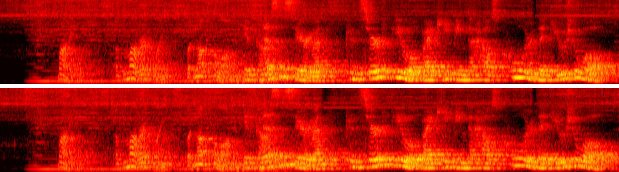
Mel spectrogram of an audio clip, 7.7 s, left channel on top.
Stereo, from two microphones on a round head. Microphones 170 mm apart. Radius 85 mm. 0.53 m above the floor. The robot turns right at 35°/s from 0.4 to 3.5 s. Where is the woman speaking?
15° right (ahead or behind), 1.7 m; by 7.8 s 5° right (ahead or behind), 1.7 m.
